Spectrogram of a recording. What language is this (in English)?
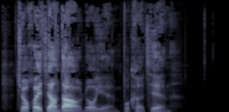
Chinese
